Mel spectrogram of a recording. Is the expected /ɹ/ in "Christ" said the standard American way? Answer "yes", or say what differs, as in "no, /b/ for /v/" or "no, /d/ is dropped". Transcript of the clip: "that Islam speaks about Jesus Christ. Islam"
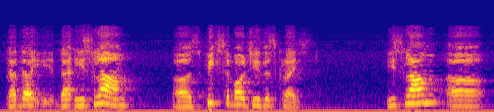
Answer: yes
